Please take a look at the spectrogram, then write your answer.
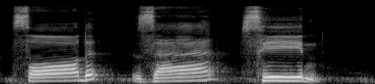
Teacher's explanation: ও আগার সঙ্গে লাগাইয়া উচ্চারণ হয় তিনটি অক্ষর সদ জা সিন তিনটি অক্ষর শীষ দিয়ে উচ্চারণ হবে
